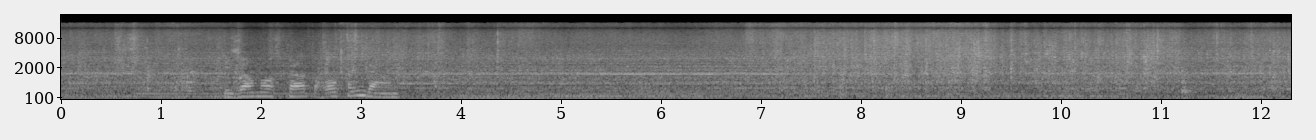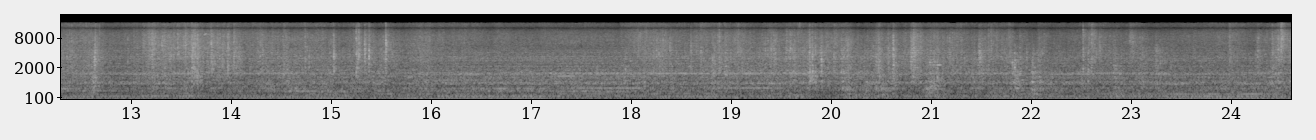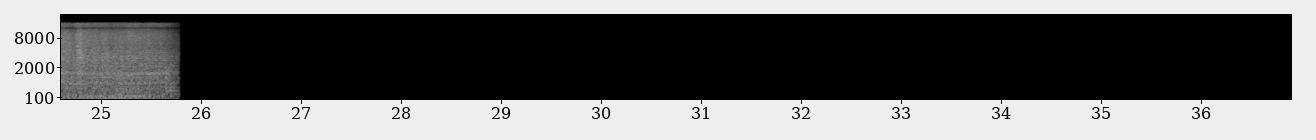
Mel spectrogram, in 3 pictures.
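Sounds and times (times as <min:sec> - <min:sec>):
demolition machine engine droning: 0:00.0 - 0:25.8
timbers cracking and splintering: 0:00.1 - 0:05.2, 0:06.1 - 0:25.7.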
